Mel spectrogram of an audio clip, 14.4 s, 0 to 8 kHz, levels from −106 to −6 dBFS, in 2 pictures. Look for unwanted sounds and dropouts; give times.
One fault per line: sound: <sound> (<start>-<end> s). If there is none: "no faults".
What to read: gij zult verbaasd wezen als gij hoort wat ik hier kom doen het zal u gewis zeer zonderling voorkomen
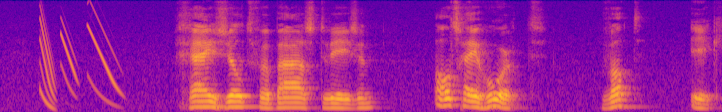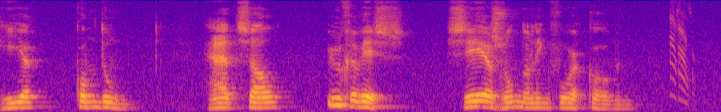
sound: chirp (0.4-1.3 s)
sound: chirp (13.9-14.2 s)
